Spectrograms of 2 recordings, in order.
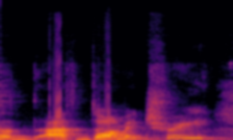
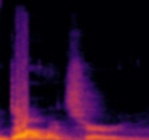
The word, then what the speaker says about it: dormitory: if you pronounce its Adama tree you may miss out on this letter dummy tree but if you pronounce it correctly dormitory Dhamma tree you get it right otherwise here and you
